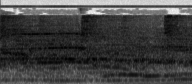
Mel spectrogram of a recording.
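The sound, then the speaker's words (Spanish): A concert crowd screams and whoops nonstop for a band playing a gig, a loud, dense wall of high-pitched cheering that holds steady for the whole moment, with sustained tones running beneath it. “gente gritando así por mi banda en mi vida, weón.”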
